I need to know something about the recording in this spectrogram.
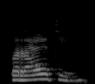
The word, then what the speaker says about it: variety: Ok, variety, variety, variety mà vị trí của nó cũng khác mà. Cái này mà variety, variety. Đấy, trọng âm 2 luôn đấy.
